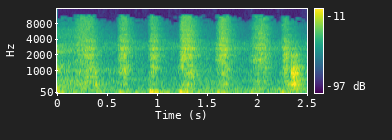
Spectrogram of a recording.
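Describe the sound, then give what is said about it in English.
Jamaica peppers are ground with a pestle and mortar for a pound cake, heard as several faint, rhythmic gritty rubbing strokes in a slow, even pattern. “the next are the Jamaica peppers, which I've just got to use pestle and mortar with to grind them down”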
